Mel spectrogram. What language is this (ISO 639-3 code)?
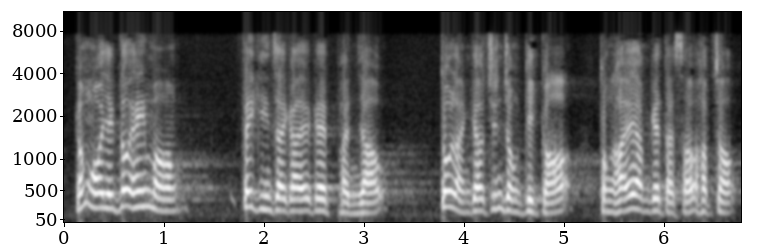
yue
